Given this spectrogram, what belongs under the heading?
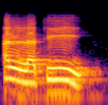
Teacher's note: تا کو کھینچنا ہوگا ایک الف کے برابر، زیر کے بعد جزم والا یا موجود ہے، یا مدہ، اللتی پڑھیں گے۔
